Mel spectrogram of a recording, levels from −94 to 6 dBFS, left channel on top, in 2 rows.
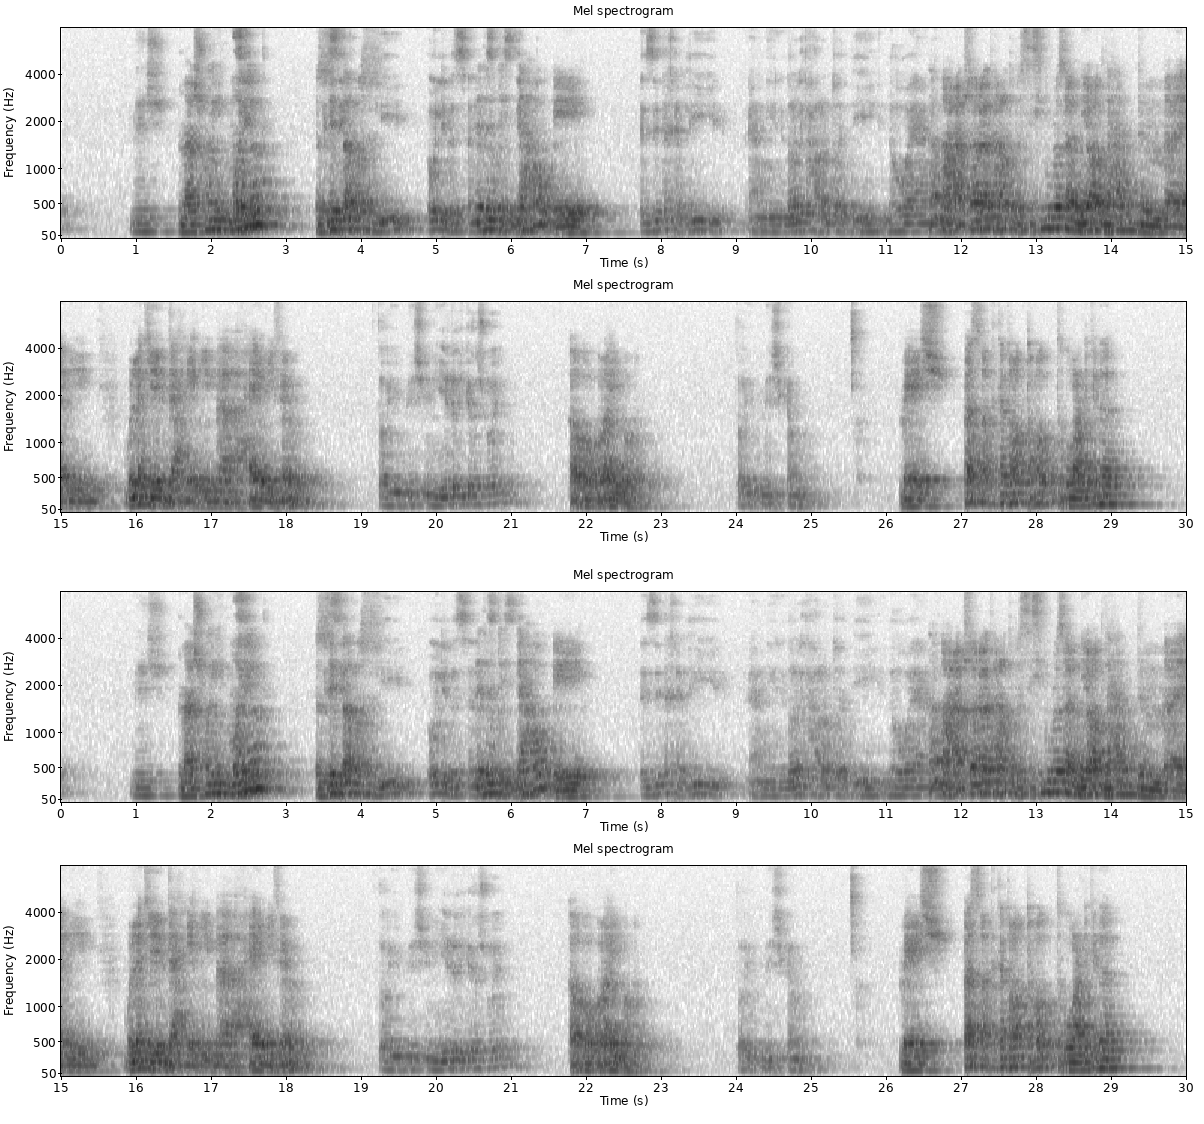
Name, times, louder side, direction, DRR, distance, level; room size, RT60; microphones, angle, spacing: voice 1, 0.9-1.4 2.0-2.6 3.5-6.2 7.7-8.9 9.1-11.8 19.2-20.9 24.0-24.9, left 1 dB, 45° left, 0 dB, 0.5 m, -31 dB
voice 2, 1.6-2.7 3.4-4.0 5.5-7.0 11.5-15.3 15.8-18.2 21.8-22.7 26.2-26.7 27.0-29.0, equal, 80° right, -7 dB, 1.1 m, -22 dB
2.3 x 2.1 x 2.7 m, 0.97 s
head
